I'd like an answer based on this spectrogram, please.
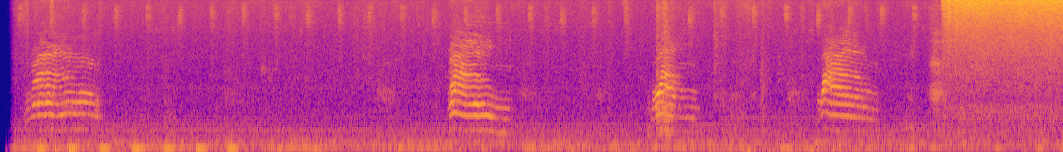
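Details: Tonkinese kitten indoors, wanting something out of a cupboard, gives four drawn-out, wavering meows spaced several seconds apart over a steady low hum.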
